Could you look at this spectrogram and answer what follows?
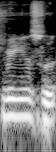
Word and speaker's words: Ryu: I pronounced Ryu's name wrong.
